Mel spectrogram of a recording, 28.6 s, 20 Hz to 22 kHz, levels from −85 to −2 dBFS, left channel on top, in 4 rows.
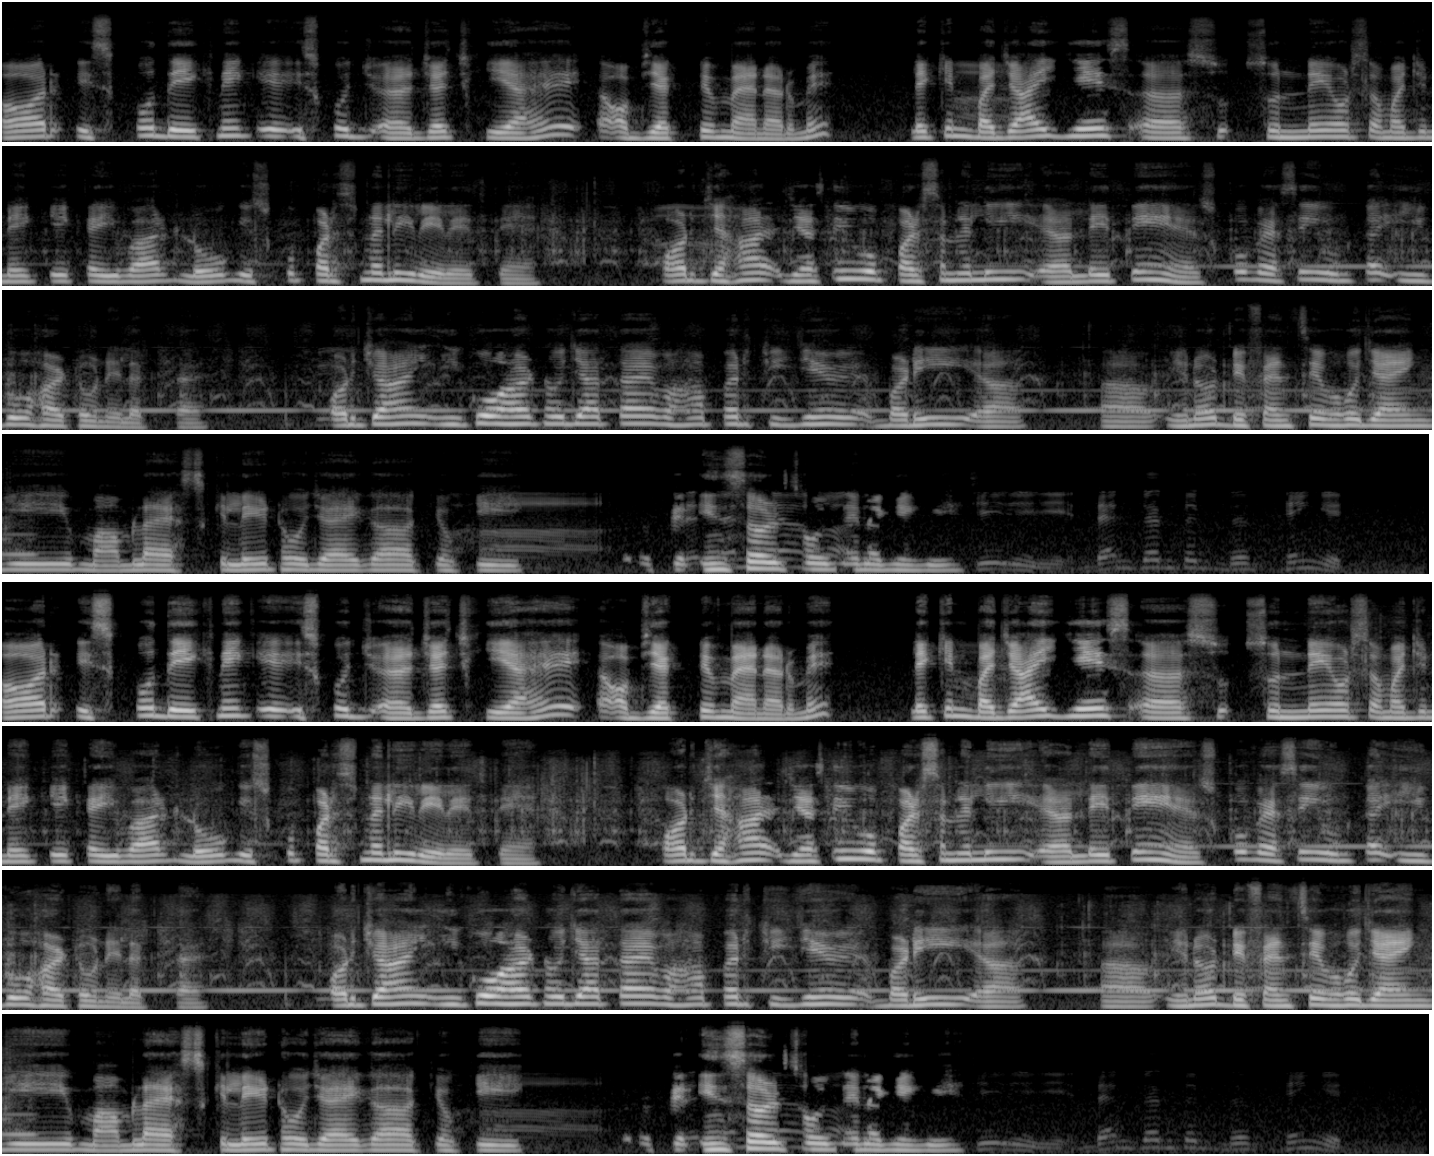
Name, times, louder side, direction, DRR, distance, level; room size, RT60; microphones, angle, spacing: voice 1, 0.0-4.2 4.6-9.8 10.5-15.3 15.9-19.4 19.8-24.1 24.8-26.3, right 3 dB, 35° right, 0.5 m, -29 dB
voice 2, 4.8-5.1 10.4-11.1 11.4-11.6 15.9-16.6 23.7-24.5 24.8-25.7 26.2-28.2, left 2 dB, 40° left, 5.2 m, -56 dB
sound 1, 6.5-21.6, right 5 dB, 70° right, 0.8 m, -47 dB
open air
head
